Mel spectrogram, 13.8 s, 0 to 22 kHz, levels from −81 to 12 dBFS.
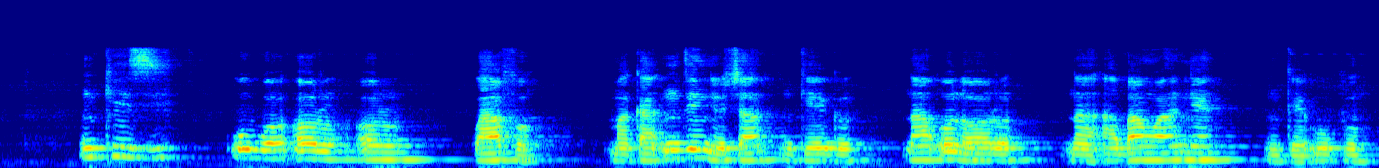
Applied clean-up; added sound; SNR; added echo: none; none; none; reverberation time 0.5 s.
